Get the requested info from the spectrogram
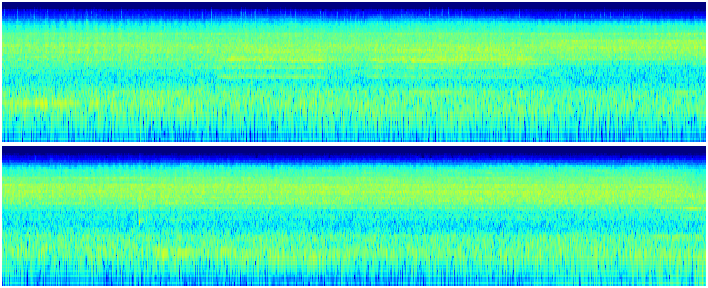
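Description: Running sound of N-scale model diesel locomotives, a steady hissing rumble. Two long horn blasts come in the first third, and there is one sharp click about two-thirds through.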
